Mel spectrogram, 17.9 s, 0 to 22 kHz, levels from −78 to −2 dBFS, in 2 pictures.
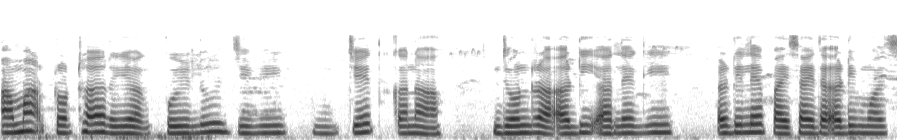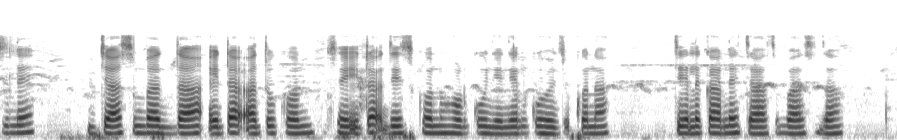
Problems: constant background noise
